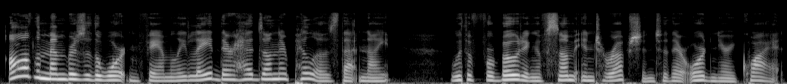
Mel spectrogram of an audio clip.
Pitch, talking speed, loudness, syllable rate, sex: 195 Hz, 190 wpm, -18 LUFS, 5.5 syllables/s, female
